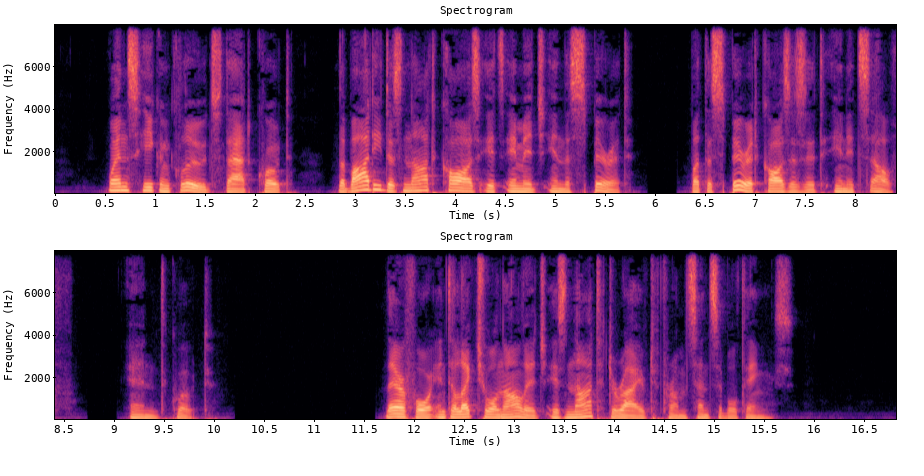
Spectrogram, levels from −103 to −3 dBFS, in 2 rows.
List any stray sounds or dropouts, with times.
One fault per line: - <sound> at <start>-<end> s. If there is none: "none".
none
